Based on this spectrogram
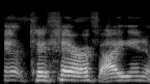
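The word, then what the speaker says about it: כהרף עין: Keheref ayin or Not cheref, that's a chet, a hay.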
